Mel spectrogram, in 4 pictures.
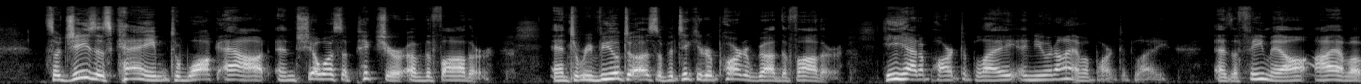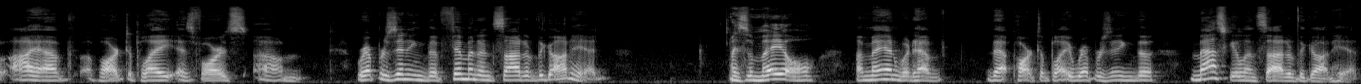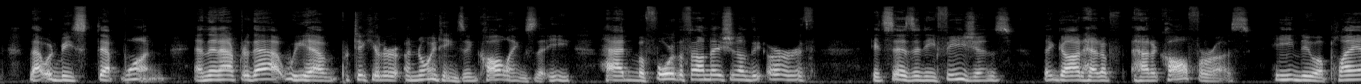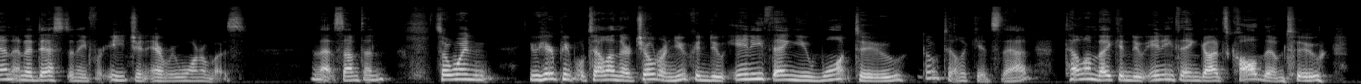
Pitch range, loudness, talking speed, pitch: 185-225 Hz, -16 LUFS, 185 wpm, 200 Hz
